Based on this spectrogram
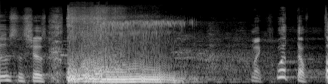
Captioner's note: fart sounds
